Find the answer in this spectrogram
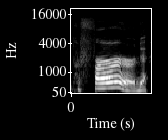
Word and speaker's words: preferred: name contact number and preferred the stress goes on the second e which is preferred appointment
